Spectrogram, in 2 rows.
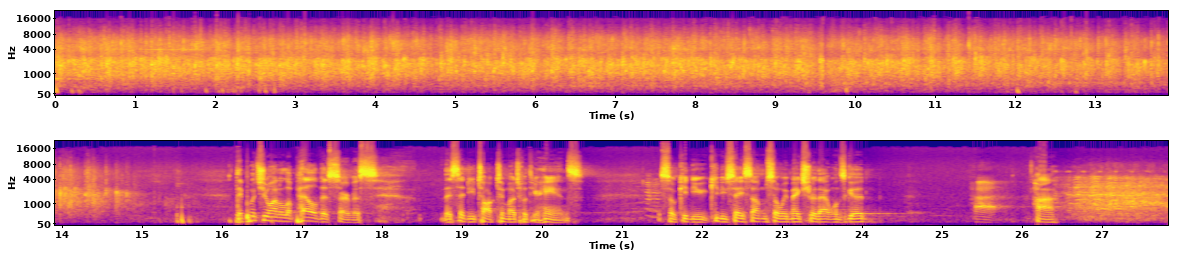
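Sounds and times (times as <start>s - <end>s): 
church audience applause welcoming a guest onto the stage: 0.0s - 15.5s, 26.7s - 27.8s
speech: 16.5s - 18.2s, 18.8s - 20.6s, 21.4s - 24.2s, 25.4s - 26.8s
laughter: 26.2s - 27.8s.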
